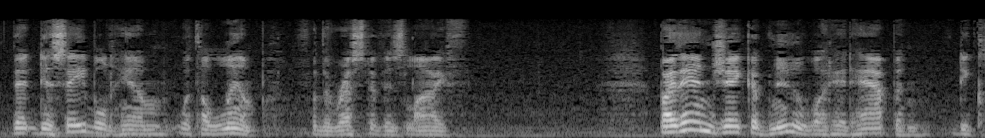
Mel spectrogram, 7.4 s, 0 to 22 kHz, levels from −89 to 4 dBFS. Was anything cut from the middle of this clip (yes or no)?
no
